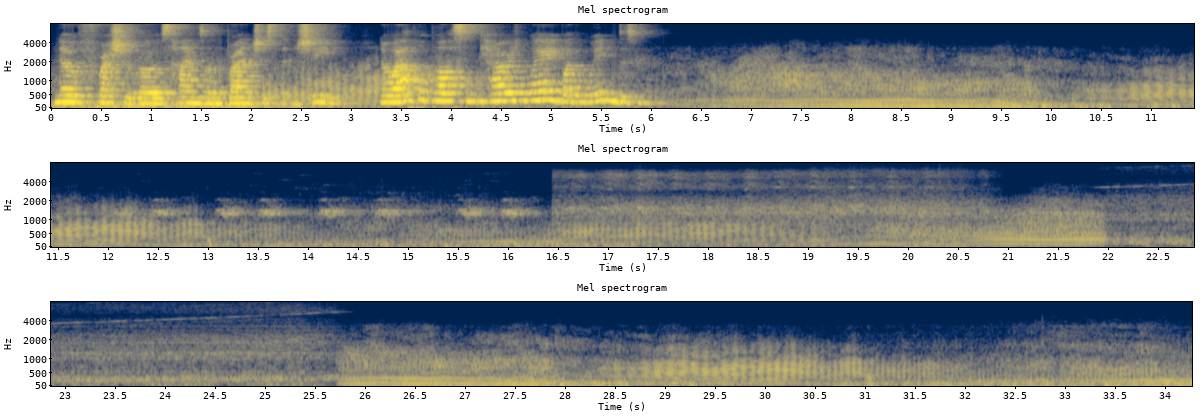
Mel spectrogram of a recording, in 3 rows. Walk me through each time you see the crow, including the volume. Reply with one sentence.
The crow can be heard from 11.9 to 21.0 s, at a steady volume.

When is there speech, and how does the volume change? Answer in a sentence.
You can hear the speech from 0.0 to 6.0 s, at a steady volume.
